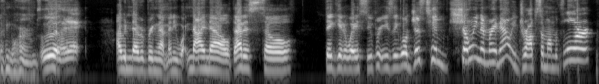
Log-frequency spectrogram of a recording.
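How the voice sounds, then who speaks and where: A woman chats on a livestream in a sarcastic, profane way and gets squeamish easily. Her voice sits at a middle pitch. The sound is dry and close. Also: normal speed, a little mellow, no room sound. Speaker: livestream co-host. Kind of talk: casual livestream banter.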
